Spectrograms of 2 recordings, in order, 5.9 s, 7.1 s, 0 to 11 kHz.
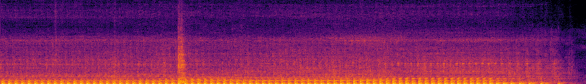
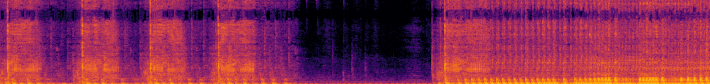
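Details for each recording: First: Restored 1978 Honda XR75, last run around 1989, after a misset adjustment was corrected per the manual: an even, steady putter of the small single at about four beats a second, then fading off; normal running. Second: 1978 Honda XR75 single, first run since about 1989 after restoration; catches after stumbling tries, then runs uneven and hunting; would not idle or drive well, low on power; timing and compression checked; cause was carburetor needle clip in wrong position.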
